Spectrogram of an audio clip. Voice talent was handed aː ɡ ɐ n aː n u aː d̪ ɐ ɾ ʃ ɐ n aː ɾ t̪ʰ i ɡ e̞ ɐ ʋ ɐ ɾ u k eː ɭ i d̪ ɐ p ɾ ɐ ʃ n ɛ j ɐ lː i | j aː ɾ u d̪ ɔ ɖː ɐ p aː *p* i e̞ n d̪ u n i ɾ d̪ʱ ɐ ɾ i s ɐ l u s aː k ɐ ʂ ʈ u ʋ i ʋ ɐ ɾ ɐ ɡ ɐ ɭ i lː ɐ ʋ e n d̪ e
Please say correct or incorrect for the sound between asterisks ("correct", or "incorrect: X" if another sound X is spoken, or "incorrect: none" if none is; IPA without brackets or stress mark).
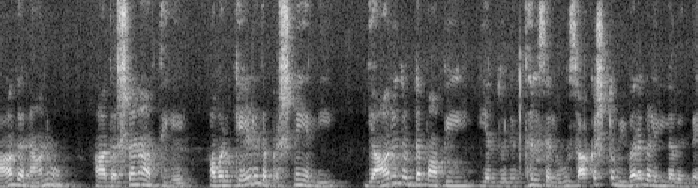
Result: correct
